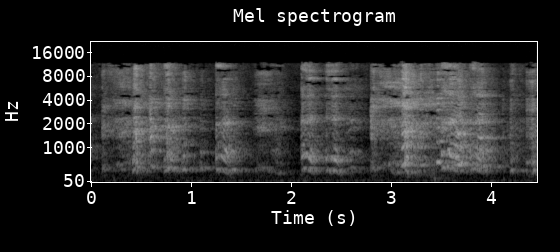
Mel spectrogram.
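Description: A baby boy laughing in four high-pitched bursts, about one a second, the last one the longest.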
